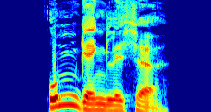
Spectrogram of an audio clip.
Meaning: inflection of umgänglich: 1. strong/mixed nominative/accusative feminine singular 2. strong nominative/accusative plural 3. weak nominative all-gender singular
- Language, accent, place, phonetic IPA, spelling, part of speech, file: German, Germany, Berlin, [ˈʊmɡɛŋlɪçə], umgängliche, adjective, De-umgängliche.ogg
